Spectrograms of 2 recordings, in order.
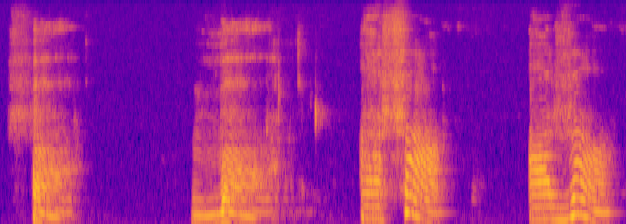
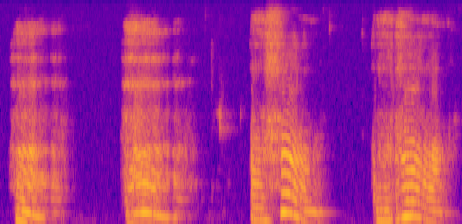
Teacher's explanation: They involve forcing the airstream through a narrow gap, which causes it to be turbulent. The result is heard as friction. The fricatives come in pairs, with first a voiceless and then a voiced one at each place of articulation.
